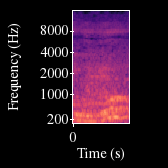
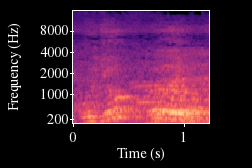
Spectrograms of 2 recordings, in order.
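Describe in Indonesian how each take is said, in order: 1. Bunyi -un di akhir dihilangkan. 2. Kata itu berakhir dengan bunyi -un yang jelas. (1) "hunnya hilang" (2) "bukan wujuhun lagi"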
